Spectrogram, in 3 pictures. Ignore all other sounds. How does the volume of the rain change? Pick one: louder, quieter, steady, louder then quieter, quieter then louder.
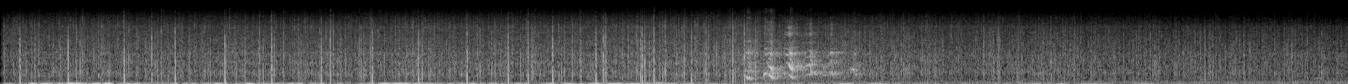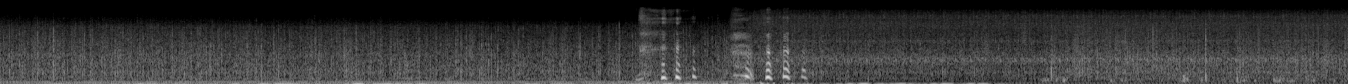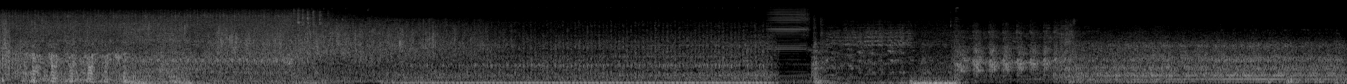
quieter.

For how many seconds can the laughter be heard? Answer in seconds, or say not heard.
4 s.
